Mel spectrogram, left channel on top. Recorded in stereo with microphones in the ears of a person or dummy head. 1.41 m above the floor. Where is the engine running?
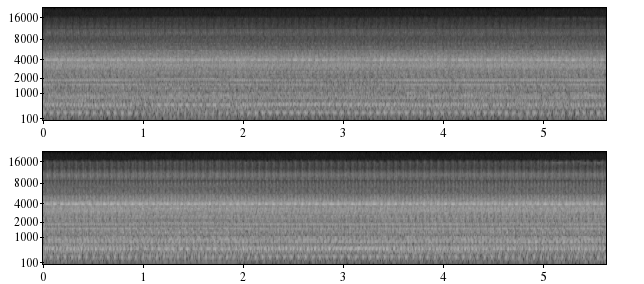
25° right (ahead or behind), 2.0 m.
